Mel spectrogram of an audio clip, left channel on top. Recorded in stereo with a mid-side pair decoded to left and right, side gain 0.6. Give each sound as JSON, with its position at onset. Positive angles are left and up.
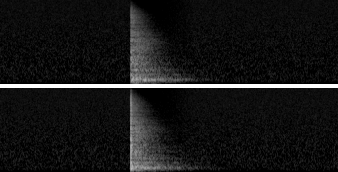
{"t": 1.3, "sound": "crushing", "azimuth_deg": -60, "distance_m": 1.0}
